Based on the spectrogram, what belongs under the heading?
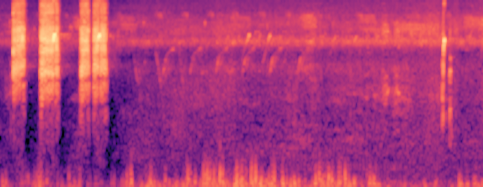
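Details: Captive black francolin (kala teetar) giving two loud pairs of harsh, rasping broadband notes in the first second and a half, then quiet with low rumbling background noise and a faint steady high hiss.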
